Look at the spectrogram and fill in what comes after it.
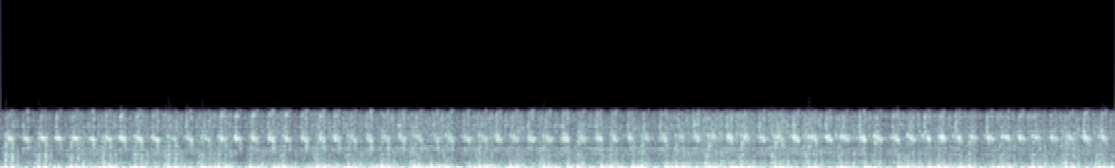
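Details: Harley FXDX V-twin on a completely cold start, not run since the day before: fast, sharp ticking clatter riding over the loping idle; loud noise, cause undetermined.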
